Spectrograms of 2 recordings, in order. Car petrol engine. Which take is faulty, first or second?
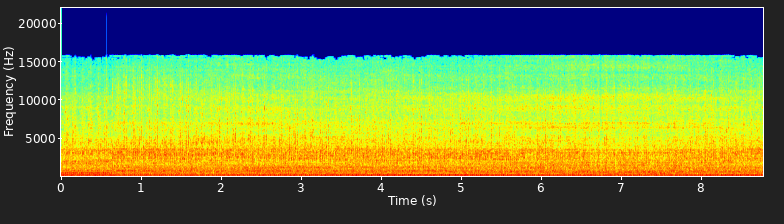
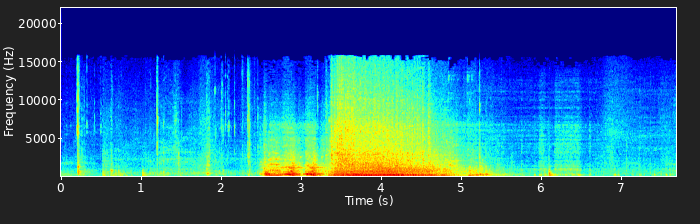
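second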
